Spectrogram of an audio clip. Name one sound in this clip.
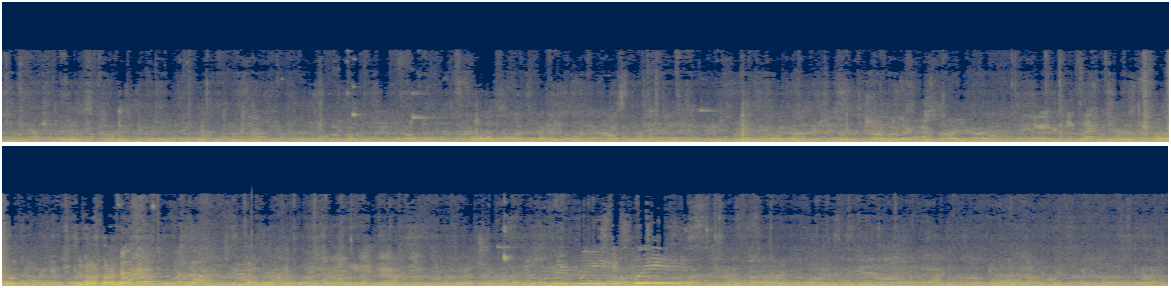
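A crowd of people murmurs and chatters all around in a large echoing hall.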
